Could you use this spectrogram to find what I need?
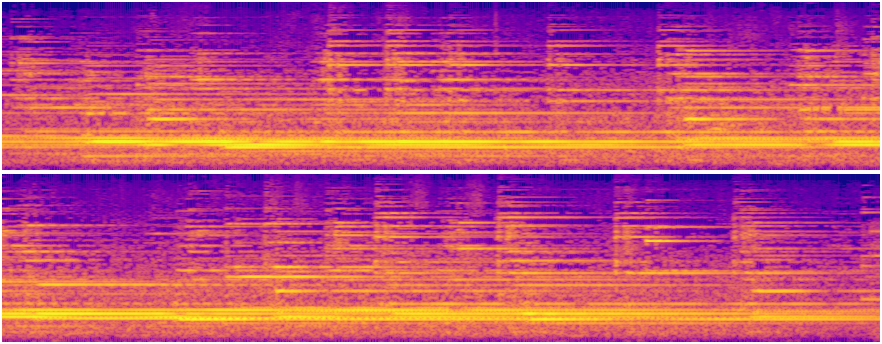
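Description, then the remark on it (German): A world-famous glockenspiel in a town hall tower, started by pressing a button, rings out a steady melody of bright, overlapping bell tones, sustained and resonant, with no talking over it. “Im Rathausturm das weltberühmte Glockenspiel starten.”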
